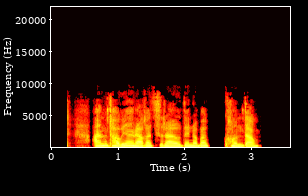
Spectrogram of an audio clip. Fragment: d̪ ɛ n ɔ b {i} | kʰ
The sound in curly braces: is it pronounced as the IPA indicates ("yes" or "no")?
no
